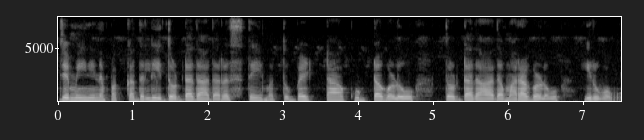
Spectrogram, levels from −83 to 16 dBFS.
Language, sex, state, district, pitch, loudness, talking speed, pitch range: Kannada, female, Karnataka, Bangalore, 180 Hz, -20 LUFS, 70 wpm, 170-190 Hz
